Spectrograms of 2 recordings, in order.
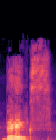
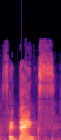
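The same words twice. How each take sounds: First: High, bright sing-song model word. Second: Said in the usual way. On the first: Shown as a demonstration.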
